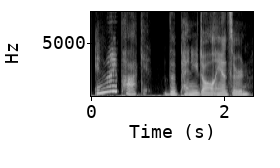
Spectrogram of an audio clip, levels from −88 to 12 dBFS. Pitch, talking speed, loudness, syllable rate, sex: 230 Hz, 170 wpm, -19 LUFS, 5.9 syllables/s, female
